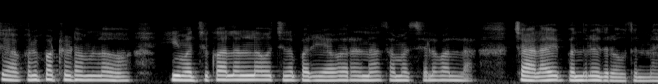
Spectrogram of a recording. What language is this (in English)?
Telugu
